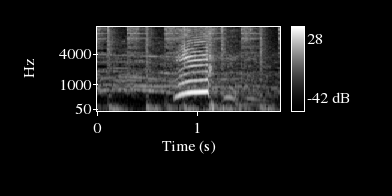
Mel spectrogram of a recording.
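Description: A loud, rising whoop of a shout bursts out for about a third of a second over a steady murmur of crowd voices and cheering, then the chatter continues.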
